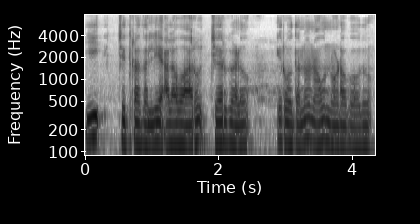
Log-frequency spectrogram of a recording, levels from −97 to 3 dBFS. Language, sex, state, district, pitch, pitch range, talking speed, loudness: Kannada, male, Karnataka, Bangalore, 125 Hz, 120-130 Hz, 110 wpm, -15 LUFS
